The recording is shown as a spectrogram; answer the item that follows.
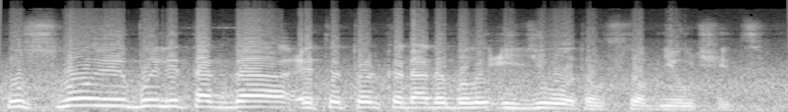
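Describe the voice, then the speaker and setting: A man speaks in a high voice. Background noise is noticeable. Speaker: television and radio announcer, writer and local historian. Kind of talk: interview answer, reminiscing about his career. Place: cafe. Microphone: lapel.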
